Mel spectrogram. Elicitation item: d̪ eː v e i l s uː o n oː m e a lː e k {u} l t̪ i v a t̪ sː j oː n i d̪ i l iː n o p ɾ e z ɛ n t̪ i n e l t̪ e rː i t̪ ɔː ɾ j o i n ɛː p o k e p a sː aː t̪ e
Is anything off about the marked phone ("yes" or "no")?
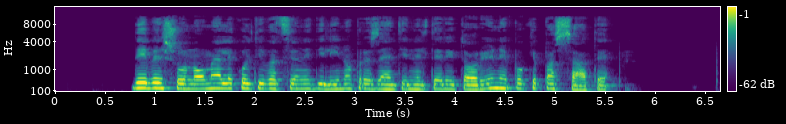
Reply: yes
